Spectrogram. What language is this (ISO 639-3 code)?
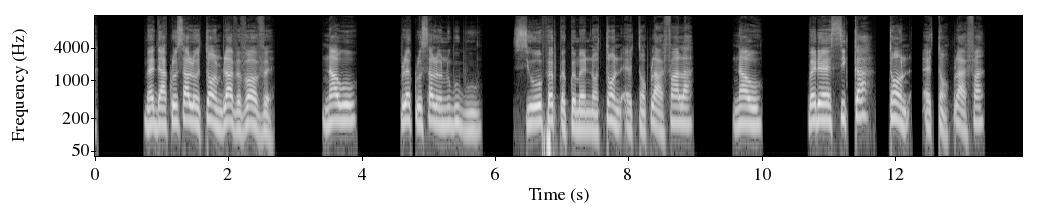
ewe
